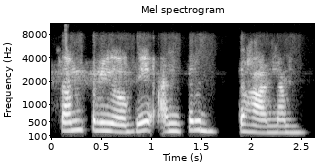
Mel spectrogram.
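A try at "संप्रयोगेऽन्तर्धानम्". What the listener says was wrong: अंतर्धानम, पर यहाँ पे अ नहीं बोलेगा, अगर आप इसको इकट्ठा बोलेंगे। संप्रयोगेंतर्धानम, योगेंतर, योगेंतर, अंतर नहीं बोलेगा, योगेंतर धानम, ठीक है। संप्रयोगेंतर धानम, गुड।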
